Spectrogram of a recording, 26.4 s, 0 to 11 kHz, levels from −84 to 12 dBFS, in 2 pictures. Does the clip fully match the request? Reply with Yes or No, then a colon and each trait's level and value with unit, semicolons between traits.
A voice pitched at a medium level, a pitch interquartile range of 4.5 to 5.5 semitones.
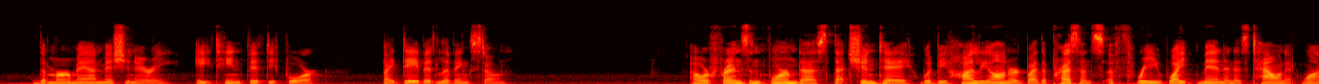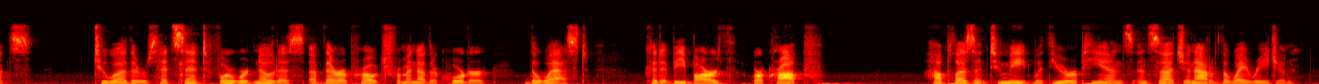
No: medium, 150 Hz; average, 2.9 semitones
